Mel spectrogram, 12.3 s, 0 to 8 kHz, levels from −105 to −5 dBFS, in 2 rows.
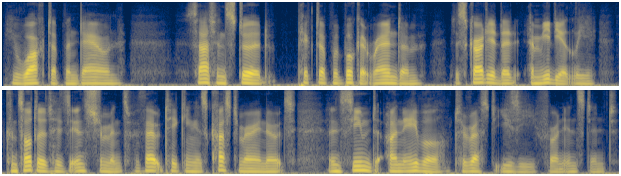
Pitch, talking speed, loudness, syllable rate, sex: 110 Hz, 165 wpm, -21 LUFS, 5.6 syllables/s, male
